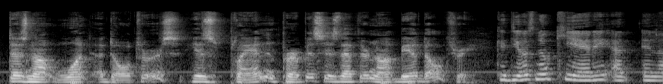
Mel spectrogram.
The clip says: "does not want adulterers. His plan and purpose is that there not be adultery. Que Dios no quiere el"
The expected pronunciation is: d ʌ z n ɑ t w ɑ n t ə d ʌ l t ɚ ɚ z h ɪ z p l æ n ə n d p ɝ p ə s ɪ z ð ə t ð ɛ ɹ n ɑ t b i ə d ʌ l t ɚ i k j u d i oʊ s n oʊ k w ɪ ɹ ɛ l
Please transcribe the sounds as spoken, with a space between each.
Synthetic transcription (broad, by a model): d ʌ z n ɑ t w ɑ n t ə d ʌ l t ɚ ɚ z h ɪ z p l æ n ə n p ɝ p ə s ɪ z ð ə t ð ɛ ɹ n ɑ t b i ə d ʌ l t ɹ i k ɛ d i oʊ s n oʊ k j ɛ ɹ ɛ l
